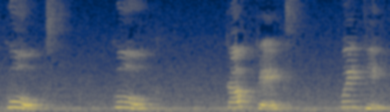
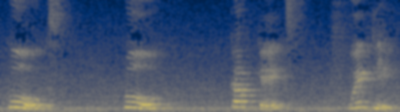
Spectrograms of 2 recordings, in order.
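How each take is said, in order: The two takes are said the same way.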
